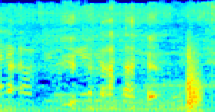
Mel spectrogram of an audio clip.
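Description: Motorcycle engine running steadily while the bike is ridden, with scraps of voices over it.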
